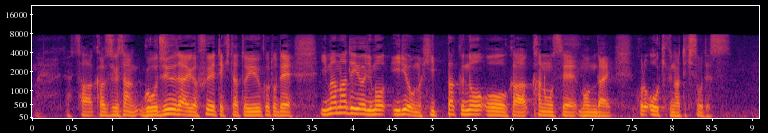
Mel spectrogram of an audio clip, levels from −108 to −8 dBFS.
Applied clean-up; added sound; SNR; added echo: none; none; none; none.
